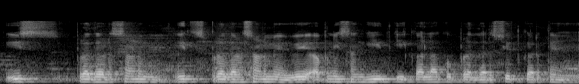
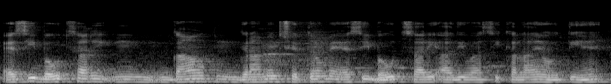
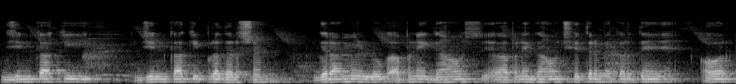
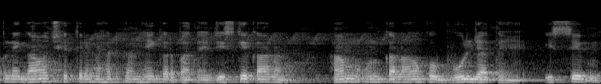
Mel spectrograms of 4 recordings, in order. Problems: constant background noise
